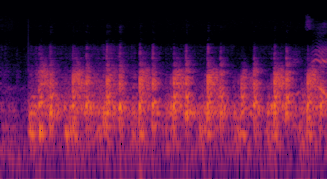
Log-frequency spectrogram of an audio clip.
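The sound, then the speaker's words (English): A fetal heartbeat on a doppler monitor during a prenatal checkup, with the woman lying on her left side on the exam table, a rapid, steady whooshing pulse of about two beats per second, loud, with a muffled, swishing texture and no talking. “We're going to listen to the heartbeat now.”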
